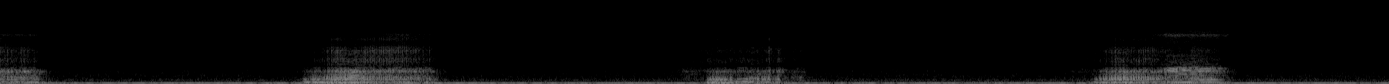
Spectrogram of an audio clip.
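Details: Sleep snoring recorded with the SnoreLab snore-tracking app: four low, rumbling snores on the in-breath, about one every four seconds, roughly 15 breaths a minute, over steady room hum; snoring.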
